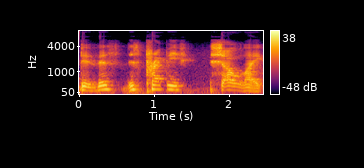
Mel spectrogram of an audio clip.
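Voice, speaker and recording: A man's fairly high-pitched voice. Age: 20s. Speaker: vlogger. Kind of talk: casual rant to camera. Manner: animated.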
